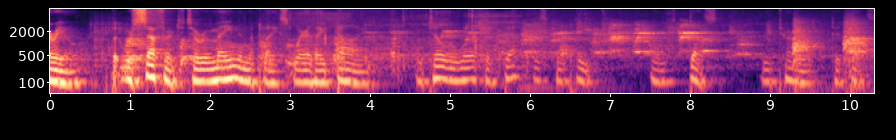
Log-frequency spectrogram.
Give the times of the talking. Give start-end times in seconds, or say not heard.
0.0-10.2.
